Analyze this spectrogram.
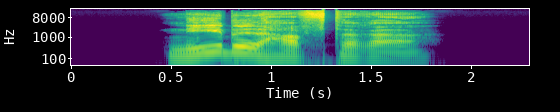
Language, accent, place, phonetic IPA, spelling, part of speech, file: German, Germany, Berlin, [ˈneːbl̩haftəʁɐ], nebelhafterer, adjective, De-nebelhafterer.ogg
- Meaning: inflection of nebelhaft: 1. strong/mixed nominative masculine singular comparative degree 2. strong genitive/dative feminine singular comparative degree 3. strong genitive plural comparative degree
